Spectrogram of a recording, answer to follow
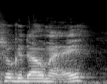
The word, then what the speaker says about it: Fukudome: play quite a while I'm sure Dubai remembers Fukudome good of his last name being kind of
